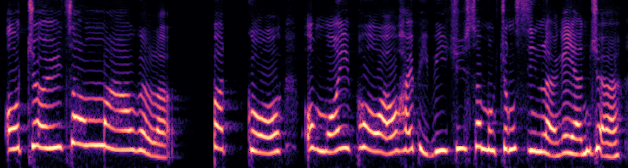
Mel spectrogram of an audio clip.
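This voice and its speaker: A woman's voice: very high-pitched, moderate pace, a little mellow. A teenage girl with a Hong Kong Cantonese accent playing an insecure, lovesick, eager-to-please young woman in a student radio drama. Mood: shy, eager.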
